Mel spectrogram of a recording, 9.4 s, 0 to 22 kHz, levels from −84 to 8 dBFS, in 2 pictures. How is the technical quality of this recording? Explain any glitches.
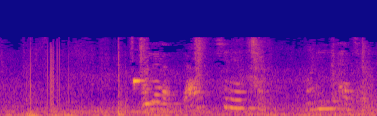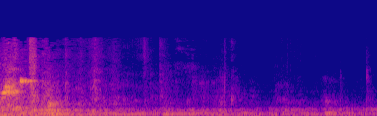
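The recording is dull and band-limited throughout, showing low-bitrate audio saved at a high bitrate. Nothing survives above 5.8 kHz, a flat ceiling on a spectrogram; this is likely a very low-bitrate MP3 re-encoded larger, so the original artefacts remain.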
